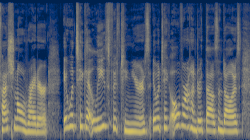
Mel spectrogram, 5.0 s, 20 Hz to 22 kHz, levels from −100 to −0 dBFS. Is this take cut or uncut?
uncut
